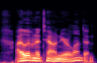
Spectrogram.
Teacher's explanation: Now, the emphasis is on near. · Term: stress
